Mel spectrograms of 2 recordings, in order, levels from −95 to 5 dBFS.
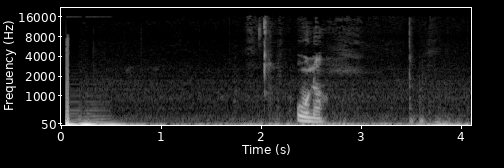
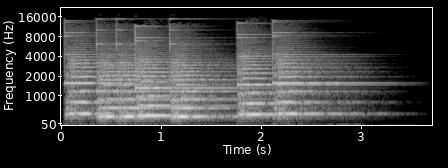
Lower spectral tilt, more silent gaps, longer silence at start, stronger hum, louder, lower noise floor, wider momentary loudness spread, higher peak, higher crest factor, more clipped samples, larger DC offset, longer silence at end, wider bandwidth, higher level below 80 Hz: first, -7 dB/octave vs -1 dB/octave; neither; about the same, 0.05 s vs 0.05 s; neither; second, -27 LUFS vs -15 LUFS; second, -46 dBFS vs -53 dBFS; first, 27 LU vs 14 LU; about the same, -2 dBFS vs -2 dBFS; about the same, 16 dB vs 16 dB; neither; neither; second, 0.05 s vs 0.65 s; about the same, 15.5 kHz vs 16 kHz; first, -32 dBFS vs -66 dBFS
